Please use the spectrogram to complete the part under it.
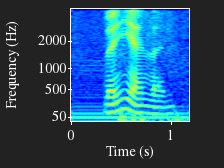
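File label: "wenyanwen", Chinese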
